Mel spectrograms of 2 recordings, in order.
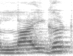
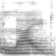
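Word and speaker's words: light: यही प आया ना जीएच साइलेंट लेटर का कितना रोल है अगर हम लेटर टू लेटर पढ़े तो ला घट हो जाएगा लेकिन क्या फायदा पढ़ने से क्योंकि हमें हम जानते हैं हम सब जानकार हैं कि जी तो साइलेंट है तो साइलेंट को तो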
